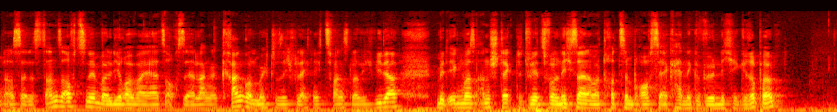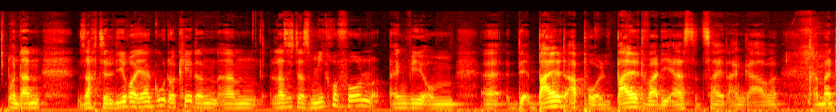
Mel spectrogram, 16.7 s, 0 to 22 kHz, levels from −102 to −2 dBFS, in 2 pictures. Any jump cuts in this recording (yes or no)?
yes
